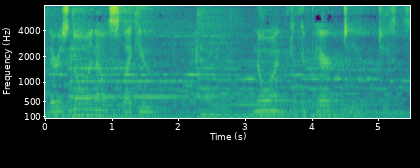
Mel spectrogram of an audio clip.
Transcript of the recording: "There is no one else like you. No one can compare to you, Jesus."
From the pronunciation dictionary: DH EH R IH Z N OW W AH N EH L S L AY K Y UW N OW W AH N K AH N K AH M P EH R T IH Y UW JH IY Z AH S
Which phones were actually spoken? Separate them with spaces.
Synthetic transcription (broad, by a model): DH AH R IH Z N OW W AH N EH L S L AY K Y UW N OW W AH N K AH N K AH M P EH R T IH Y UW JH IY Z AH S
